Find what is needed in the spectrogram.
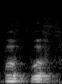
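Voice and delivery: loud playful woof woof; barking dog. Shown as a demonstration. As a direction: bark it out like a puppy. Imitating dog.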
